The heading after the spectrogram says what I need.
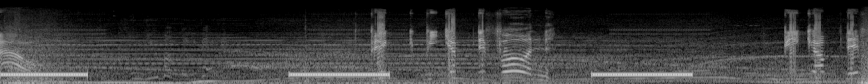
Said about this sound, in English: Pick up the phone, damn it!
